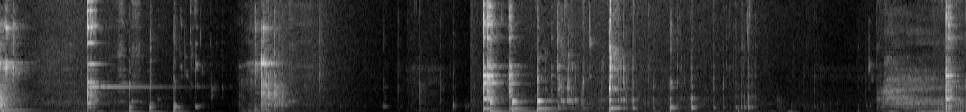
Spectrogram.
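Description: Beer pours into a glass with gurgling, sloshing bursts, sharp glassy clinks and bright ringing taps, then settles into a soft steady fizz of foam at the end as it foams strongly into a head.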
